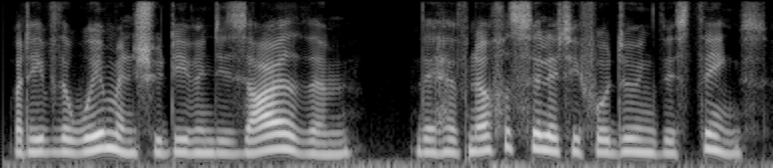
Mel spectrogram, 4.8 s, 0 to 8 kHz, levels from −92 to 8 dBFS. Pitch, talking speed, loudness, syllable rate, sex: 190 Hz, 200 wpm, -17 LUFS, 5.4 syllables/s, female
